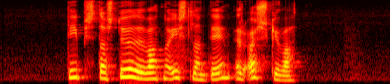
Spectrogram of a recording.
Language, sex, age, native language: Icelandic, female, 40-49, Icelandic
